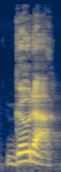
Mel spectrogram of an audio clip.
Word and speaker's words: Gouda: how they pronounce it it is of German descent or German origin but Rylan Gouda leaving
